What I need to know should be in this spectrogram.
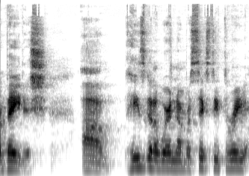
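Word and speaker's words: Biadasz: the fourth technically Tyler you pronounce his last name Bay Tish so so Tyler Bay dish he's gonna wear number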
